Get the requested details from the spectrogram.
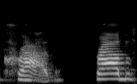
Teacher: I have to make sure if I say the word crab it has to be really really long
